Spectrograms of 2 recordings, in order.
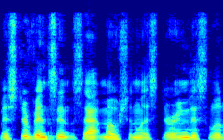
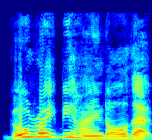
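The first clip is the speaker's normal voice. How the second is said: raised, higher and louder urging; voice rising; 6 semitones higher, 8 dB louder than usual. A narrator's reading. Medium urging the young man onward, voice raised. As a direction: lift the voice into an emphatic push. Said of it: "his voice rose a little".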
